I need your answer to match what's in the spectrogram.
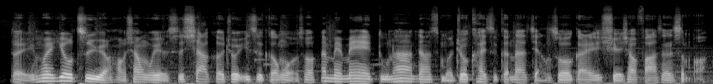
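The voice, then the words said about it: Mandarin with a slight accent. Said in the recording (Chinese): “你的国语也很好，可是还是有一点点口音 ... 有一些客人他会觉得是我讲话有口音 ... 我一听就是台湾人的讲话方式”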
